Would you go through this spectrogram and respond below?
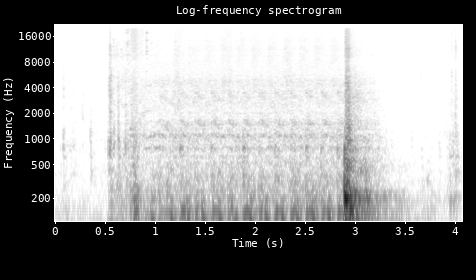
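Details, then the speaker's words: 2002 Audi A4 B6 after used turbo install and coolant refill, cold start: starter cranks briefly, then it settles into an even, steady idle with no knocks or rattles. Clean start; smoke is spilled oil burning off the turbo. "When cold start finishes, I'll come back."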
